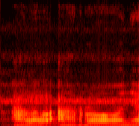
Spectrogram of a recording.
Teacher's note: di ayat yang berikutnya di situ terdapat hukum bacaan mat wajib mutasil yang dikarenakan adanya mat tabi'i bertemu dengan huruf hamzah pada satu kalimat dan dibaca panjang 5 harokat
